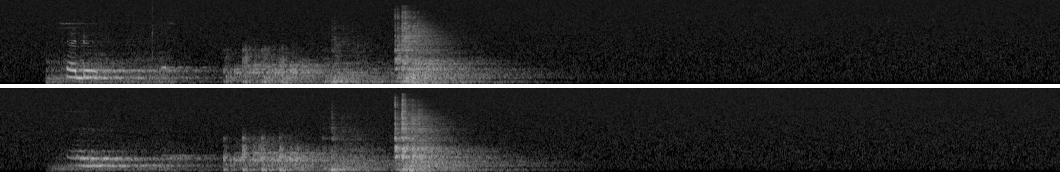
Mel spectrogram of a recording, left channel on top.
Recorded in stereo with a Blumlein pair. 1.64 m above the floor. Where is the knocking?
20° right, 9.5 m.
